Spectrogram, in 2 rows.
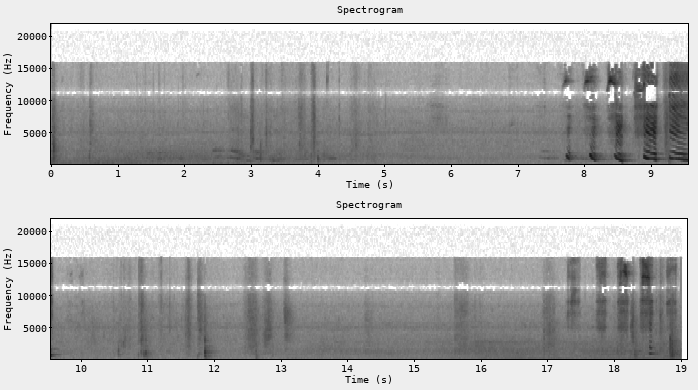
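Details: A mixed-breed puppy weighing 1.5 kg, recorded 6 October 2023, gives a brief burst of high, falling whines midway through, then scattered faint squeaks amid low steady room noise.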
